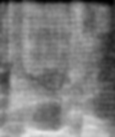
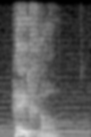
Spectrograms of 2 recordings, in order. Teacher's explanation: the sound of the Yud is faint and almost concealed within the diphthong A. We don't pronounce a separate Y as in Hey Yechal. · We don't pronounce a separate Y as in Hey Yechal. Rather, it's a blended vowel sound, Heichal. The Yud is hidden.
